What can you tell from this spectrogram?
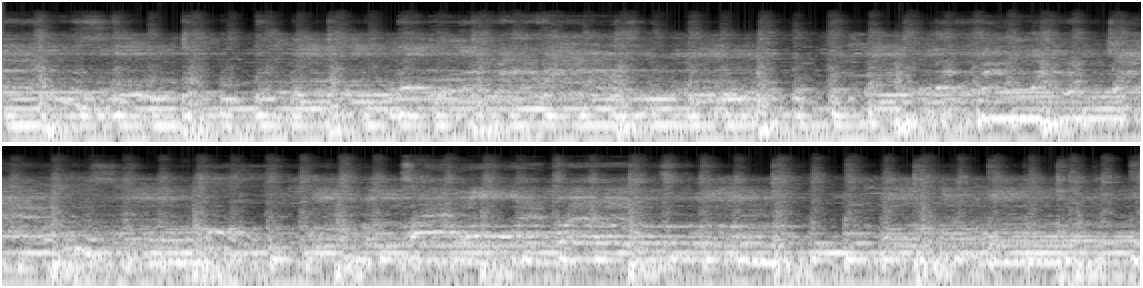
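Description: Acoustic drum kit played to a hard-rock backing track with electric guitar and singing: a steady driving beat with cymbals over the recording.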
